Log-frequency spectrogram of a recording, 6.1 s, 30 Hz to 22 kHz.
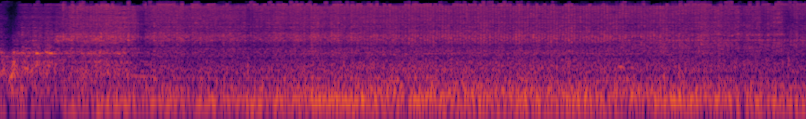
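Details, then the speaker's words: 1983 Chevy Camaro abandoned 15 years, first start after fuel system revival: it runs with an airy, hissing rush and little deep rumble, with no muffler, major exhaust leaks and many vacuum leaks. "There's a lot of vacuum leaks yet, but it actually runs. But the problem is right now, it's insanely quiet, and there's no muffler on, and we got some pretty major exhaust leaks going up here. It just sounds like air."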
